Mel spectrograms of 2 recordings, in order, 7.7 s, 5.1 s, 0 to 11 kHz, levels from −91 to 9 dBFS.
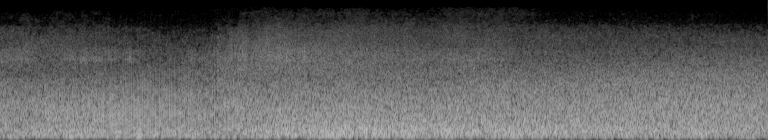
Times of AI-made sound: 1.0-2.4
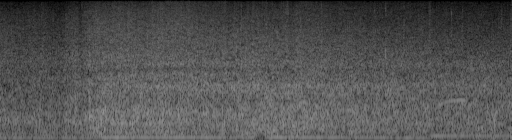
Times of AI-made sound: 2.2-3.0

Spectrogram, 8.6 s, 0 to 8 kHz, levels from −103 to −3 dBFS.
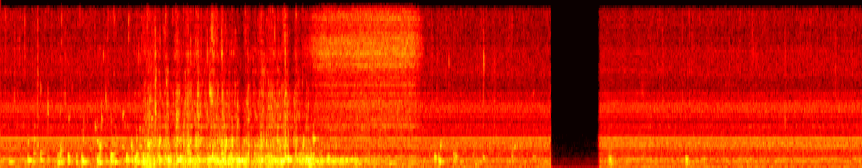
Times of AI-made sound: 5.6-6.5

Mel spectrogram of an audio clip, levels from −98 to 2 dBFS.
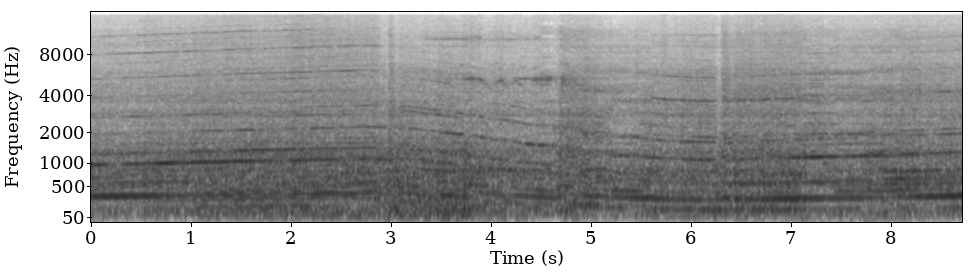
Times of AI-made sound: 4.5-5.6; 7.1-8.1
